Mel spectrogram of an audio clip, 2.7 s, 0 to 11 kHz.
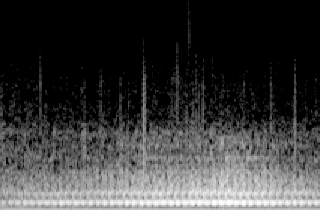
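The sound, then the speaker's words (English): A car being driven gives off a steady, fairly quiet engine drone: a low rumbling hum that swells slightly and then holds evenly throughout, with no voices. “Later, as Ben drives toward the big house on 11th Street.”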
